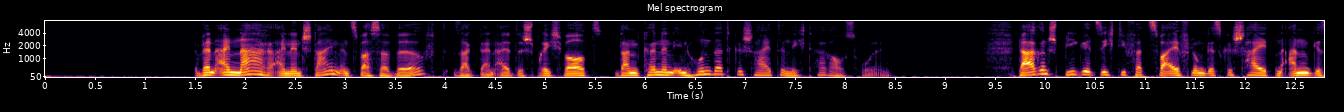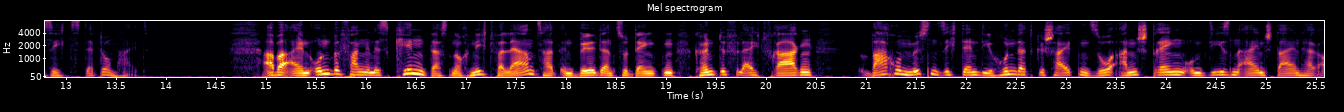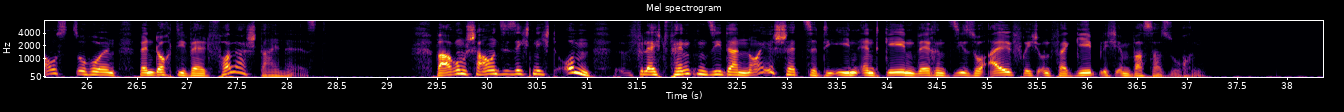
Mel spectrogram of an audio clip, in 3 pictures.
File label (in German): Sprachprobe Sachbuch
